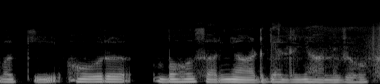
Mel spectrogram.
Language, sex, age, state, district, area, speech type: Punjabi, male, 30-45, Punjab, Patiala, rural, spontaneous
